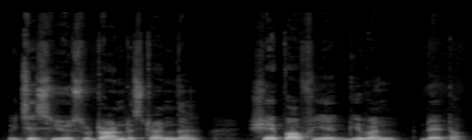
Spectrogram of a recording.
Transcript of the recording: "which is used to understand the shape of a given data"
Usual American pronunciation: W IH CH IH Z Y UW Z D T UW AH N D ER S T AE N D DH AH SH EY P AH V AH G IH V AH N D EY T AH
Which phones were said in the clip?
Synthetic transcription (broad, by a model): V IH CH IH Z Y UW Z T T UW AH N D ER S T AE N D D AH SH EY P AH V AH G IH V AH N D EY T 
